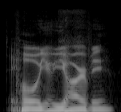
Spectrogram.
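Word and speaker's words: Puljujärvi: Oh, is that an extra little syllable there? It is Finnish. Yes, Puljujarvi.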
